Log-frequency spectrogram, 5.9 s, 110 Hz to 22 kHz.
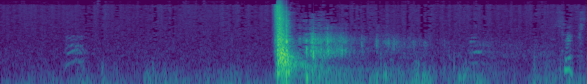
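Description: .44 Magnum revolver fired with 200-grain XTP handloads over Accurate-9 powder: one sharp, loud shot cracks out near the middle, followed by a ringing decay over quiet outdoor background with faint noises.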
